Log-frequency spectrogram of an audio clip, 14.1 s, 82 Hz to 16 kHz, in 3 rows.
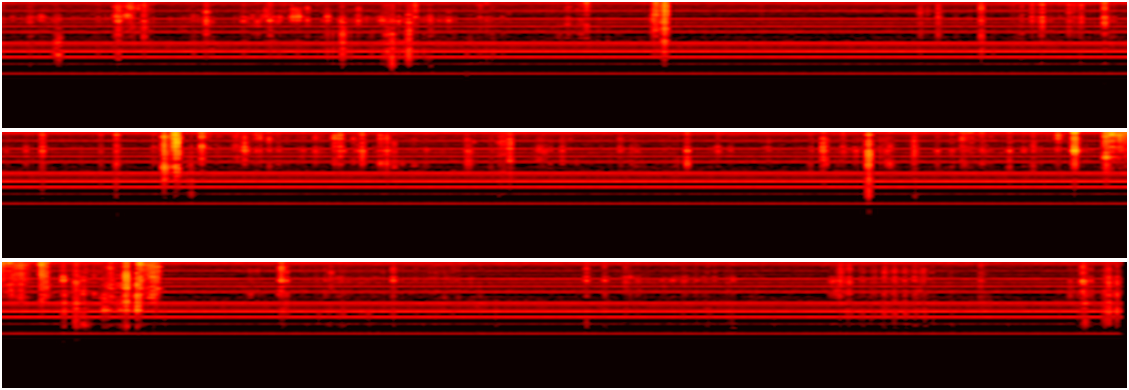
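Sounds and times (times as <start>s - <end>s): faint steady tone: 0.0s - 14.0s.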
